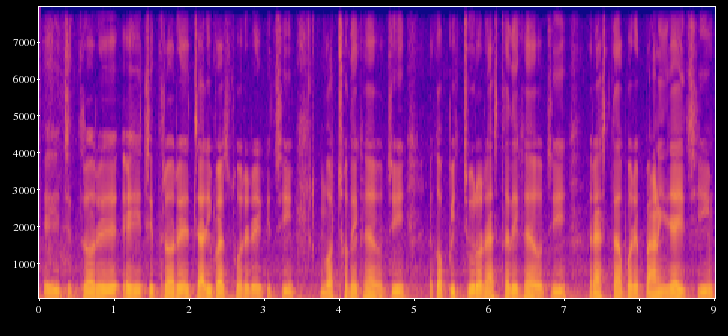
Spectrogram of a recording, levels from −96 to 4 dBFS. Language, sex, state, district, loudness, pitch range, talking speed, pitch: Odia, male, Odisha, Nuapada, -18 LUFS, 115-125 Hz, 120 wpm, 125 Hz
